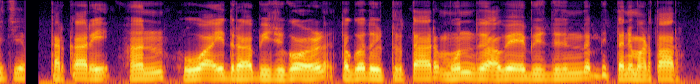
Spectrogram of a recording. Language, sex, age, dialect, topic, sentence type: Kannada, male, 18-24, Northeastern, agriculture, statement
